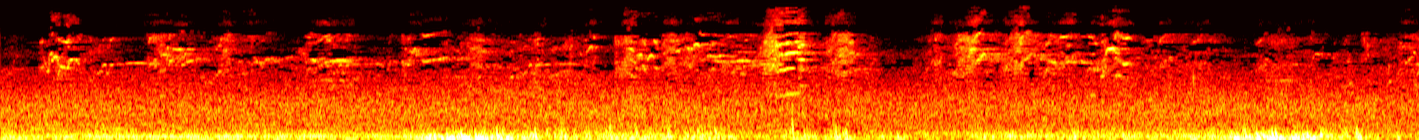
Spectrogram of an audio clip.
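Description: Several birds chirp and twitter together in a busy, high-pitched chorus, with a steady low rumble of wind beneath.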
